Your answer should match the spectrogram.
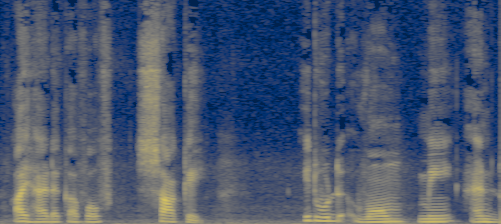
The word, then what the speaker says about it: sake: Sa is pronounced like fa in father, यानी कि sa means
